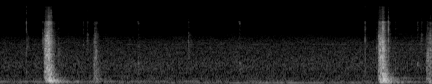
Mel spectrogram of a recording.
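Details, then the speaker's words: Right door central locking motor replaced with a new one after the repaired aftermarket unit became noisy, tested on temporary wiring: two crisp clunks about three seconds apart with faint follow-up ticks, no grinding; noise gone, normal. "Nice. We got rid of that disgusting noise. Great.."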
